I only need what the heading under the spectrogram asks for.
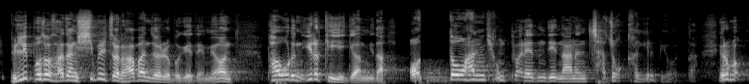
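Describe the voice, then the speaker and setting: A middle-aged male pastor preaching a sermon in an animated way, asking the congregation questions. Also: a little high.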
